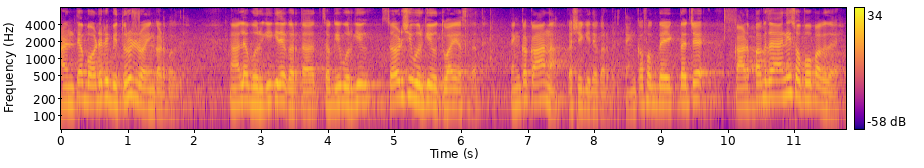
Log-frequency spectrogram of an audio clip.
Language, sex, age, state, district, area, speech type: Goan Konkani, male, 18-30, Goa, Bardez, urban, spontaneous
